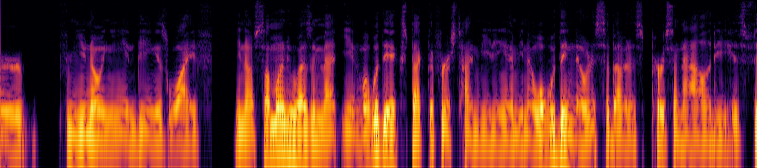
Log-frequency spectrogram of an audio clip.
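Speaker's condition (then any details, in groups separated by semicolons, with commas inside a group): No condition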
